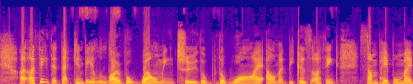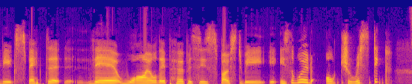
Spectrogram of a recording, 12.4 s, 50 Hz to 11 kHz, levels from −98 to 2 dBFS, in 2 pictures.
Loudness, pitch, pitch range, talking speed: -15 LUFS, 195 Hz, 180-230 Hz, 170 wpm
